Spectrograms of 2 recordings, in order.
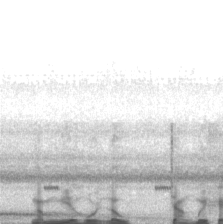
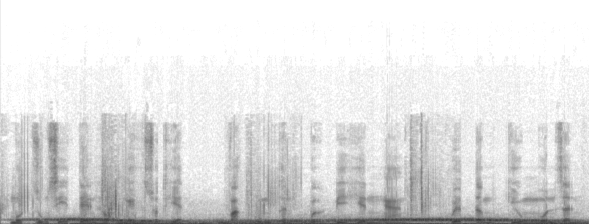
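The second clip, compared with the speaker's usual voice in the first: heroic narration; 8 dB louder than usual. A narrator's reading. Hero enters, epic narration.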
